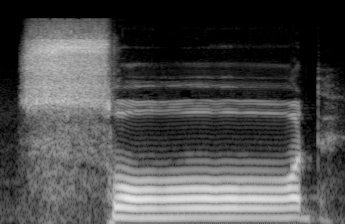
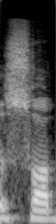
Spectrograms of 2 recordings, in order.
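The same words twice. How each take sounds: First: "সদ" with rounded, long held vowel; demonstrated Arabic letter. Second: Said in the usual way. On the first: Shown as a demonstration. Teacher models the letter, long rounded "সদ". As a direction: round and stretch "সদ", closing on the d. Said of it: "এটা এইভাবে উচ্চারণ করতে হবে". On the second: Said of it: "শুধু সদ বললে হবে না".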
